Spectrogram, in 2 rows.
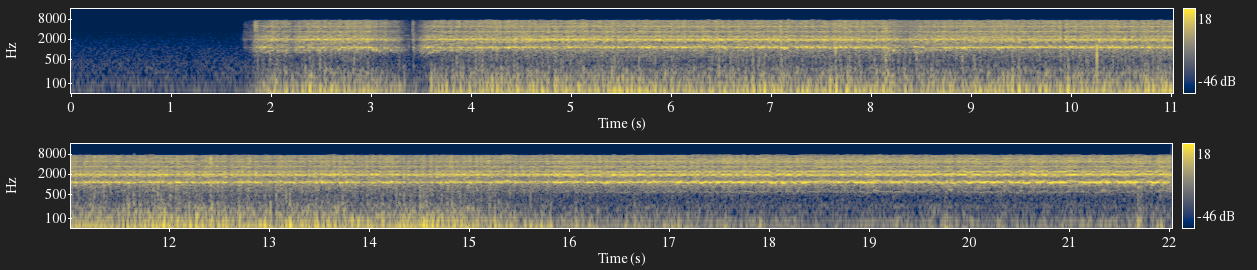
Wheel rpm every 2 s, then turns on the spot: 50, 120, 160, 140, 160, 160, 160, 160, 160, 160, 160.
none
